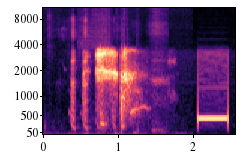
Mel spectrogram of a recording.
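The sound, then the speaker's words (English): A telephone rings once, a short steady electronic tone that follows a burst of clattering and rustling handling noises, with no one talking. “This is the last time I'm answering this phone.”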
